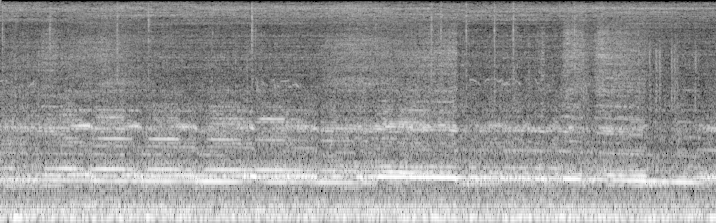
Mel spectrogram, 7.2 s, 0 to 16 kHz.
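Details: BMW 635csi (E24): wavering mid-pitched howl over road rumble, seeming to come from the engine area, speed-dependent not rpm-dependent, quieter under load, fading once hot; worn drive shaft center support bearing, fixed by replacement.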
